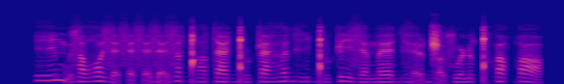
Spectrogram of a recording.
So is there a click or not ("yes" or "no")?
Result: yes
